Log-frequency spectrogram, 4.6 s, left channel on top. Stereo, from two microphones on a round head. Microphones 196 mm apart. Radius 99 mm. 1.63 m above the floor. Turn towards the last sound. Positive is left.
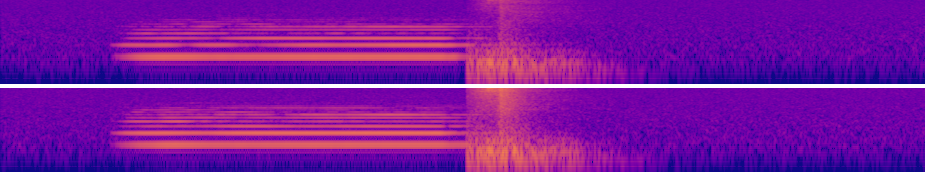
turn(degrees=-65)  # may be behind; listen again after turning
